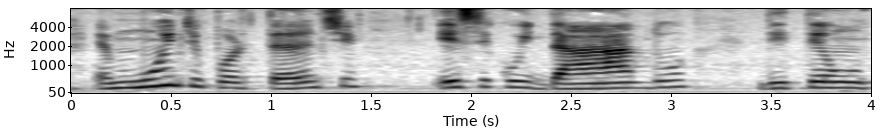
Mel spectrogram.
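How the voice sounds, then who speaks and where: At a fairly slow pace, a woman talks with medium pitch and ordinary pitch variation. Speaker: parapsychologist and hypnotherapist. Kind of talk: TV interview. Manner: soft-spoken.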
